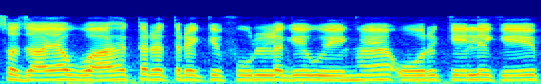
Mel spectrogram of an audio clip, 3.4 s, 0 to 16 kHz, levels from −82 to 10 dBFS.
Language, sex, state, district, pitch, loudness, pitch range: Hindi, female, Haryana, Jhajjar, 200 Hz, -13 LUFS, 200-210 Hz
